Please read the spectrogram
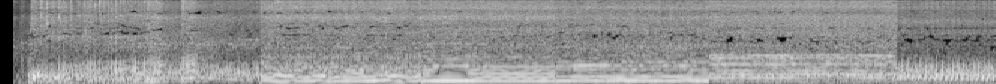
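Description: Gas two-stroke chainsaw run up from its pull-start, revved up and down once, then held at high speed as it cuts through a wooden pole, the engine tone steady with a few small shifts in pitch.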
